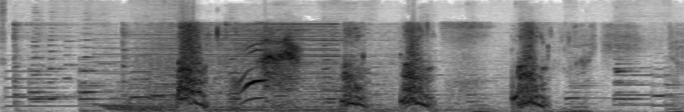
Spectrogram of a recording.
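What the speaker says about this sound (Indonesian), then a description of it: "tiba-tiba ikan itu menggonggong seperti suara anjing" A dog barks four or five times, loud and close, with short pauses between the sharp yaps.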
